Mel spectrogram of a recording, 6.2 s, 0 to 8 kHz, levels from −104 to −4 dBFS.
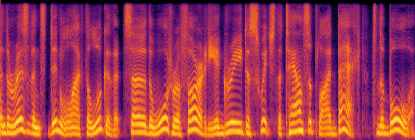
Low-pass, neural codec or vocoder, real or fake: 7.2 kHz; codec, 24 kHz, 0.9 kbps, WavTokenizer, large speech release; fake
